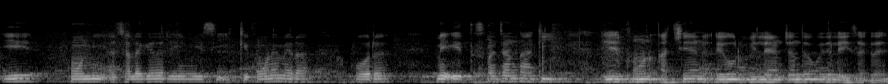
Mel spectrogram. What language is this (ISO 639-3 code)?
doi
